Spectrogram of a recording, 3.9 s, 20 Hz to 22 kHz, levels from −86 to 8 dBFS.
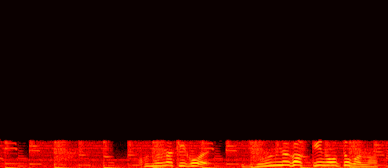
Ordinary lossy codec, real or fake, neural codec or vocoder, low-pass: none; real; none; 3.6 kHz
